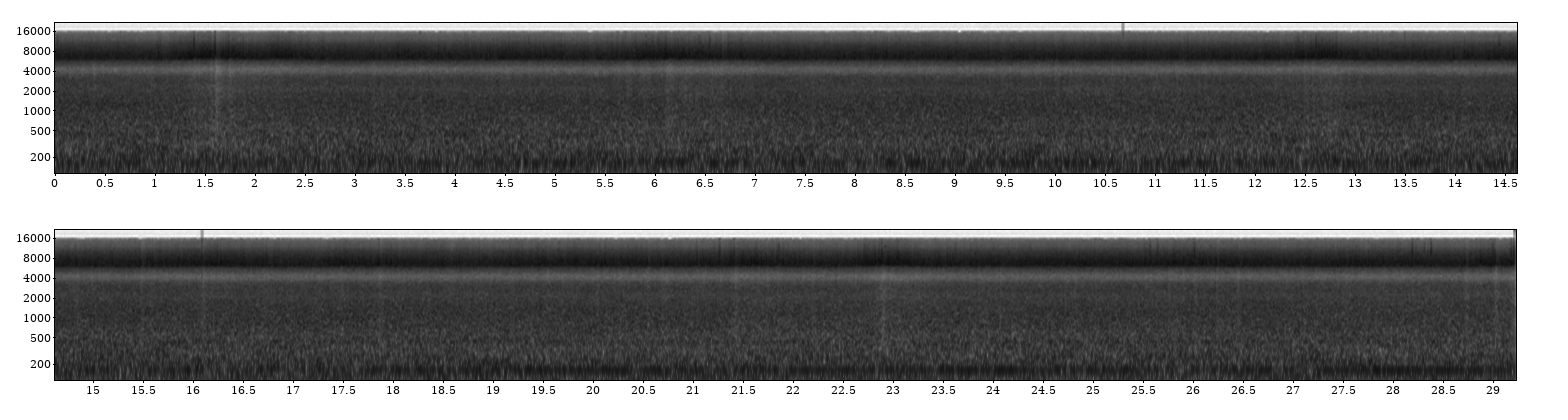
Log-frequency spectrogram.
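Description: Single-engine propeller airplane in cruise heard from a camera mounted outside on the tail: loud, steady wind rush over the microphone with a steady low engine and propeller hum beneath it.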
